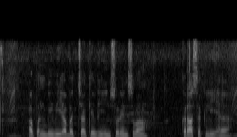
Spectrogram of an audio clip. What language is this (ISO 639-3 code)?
mag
